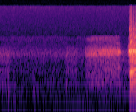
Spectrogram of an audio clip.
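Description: A pause in a man's speech heard over a telephone line: faint line hiss, then a short audible intake of breath about a second and a half in, just before his talk resumes.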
